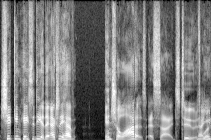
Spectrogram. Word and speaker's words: enchilada: They actually have enchiladas as sides too. Now you don't say that word right. Quesadilla? The other one. Enchilada? Yeah, it's not an inch, it's an anch. Enchilada.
